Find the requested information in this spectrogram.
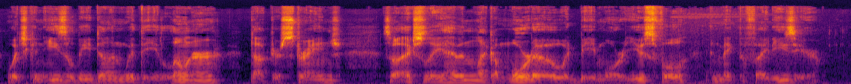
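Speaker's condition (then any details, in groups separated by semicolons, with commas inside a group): No condition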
